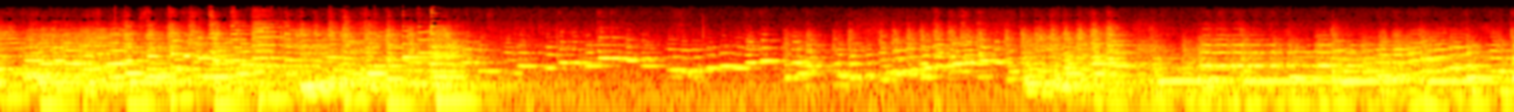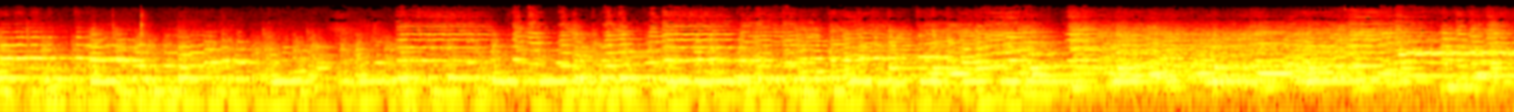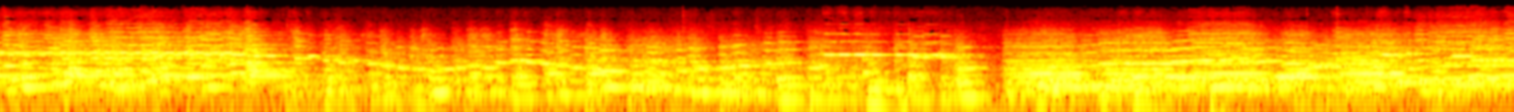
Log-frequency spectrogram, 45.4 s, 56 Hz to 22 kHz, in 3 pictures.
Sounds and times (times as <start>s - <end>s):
Violin, fiddle: 0.0s - 5.1s, 7.7s - 45.4s
Cello: 0.0s - 45.4s
Flute: 0.0s - 45.4s.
